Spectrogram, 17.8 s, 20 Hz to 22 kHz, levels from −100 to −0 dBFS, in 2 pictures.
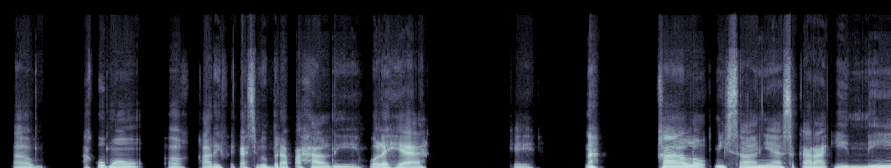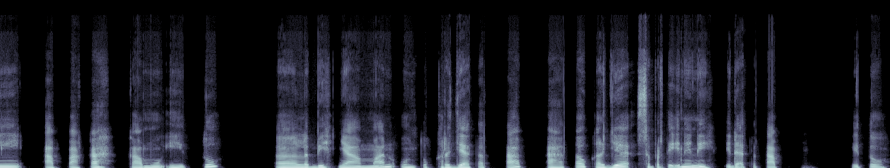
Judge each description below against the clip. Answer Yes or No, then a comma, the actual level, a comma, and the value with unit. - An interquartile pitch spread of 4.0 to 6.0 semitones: Yes, average, 4.9 semitones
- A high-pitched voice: No, medium, 155 Hz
